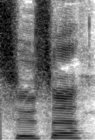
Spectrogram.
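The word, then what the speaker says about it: SUSE: Well, Sousa? Is that what you said? – I said Sousa. That's what I've heard. It's German. That's all I know.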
